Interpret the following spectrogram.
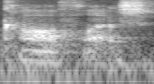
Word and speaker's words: Kalbfleisch: one it is and the B is silent okay so C flesh it actually means uh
